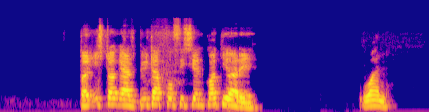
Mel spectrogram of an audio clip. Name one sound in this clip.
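A man speaks calmly close to the microphone, explaining.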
